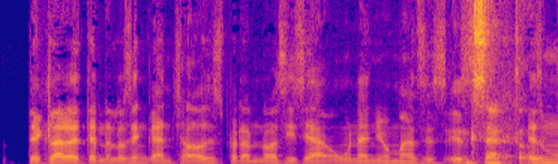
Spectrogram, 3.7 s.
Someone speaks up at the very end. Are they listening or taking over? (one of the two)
listening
